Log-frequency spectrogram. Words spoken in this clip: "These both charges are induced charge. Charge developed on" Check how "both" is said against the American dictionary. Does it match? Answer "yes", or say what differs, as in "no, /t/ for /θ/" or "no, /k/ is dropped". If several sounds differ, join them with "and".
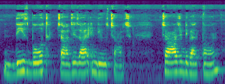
no, /t/ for /θ/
